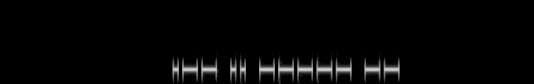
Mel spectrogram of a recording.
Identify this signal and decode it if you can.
Morse code, heard as a keyed tone, about 25 wpm, 700 Hz. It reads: WI0M
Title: USA Call Signs - 4 Characters - 25wpm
